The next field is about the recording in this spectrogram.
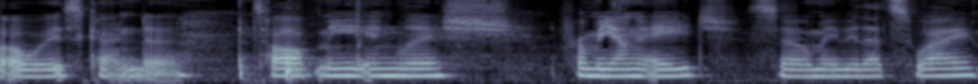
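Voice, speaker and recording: Speaking with a slight Dutch accent, a woman holds a medium pitch in a monotone, flat intonation. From Netherlands. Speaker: digital artist. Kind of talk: casual chat. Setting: livestream.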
